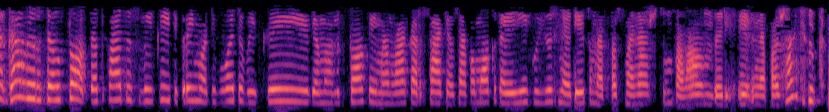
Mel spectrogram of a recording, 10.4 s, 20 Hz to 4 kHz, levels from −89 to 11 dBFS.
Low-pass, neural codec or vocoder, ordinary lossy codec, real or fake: 3.6 kHz; codec, 44.1 kHz, 7.8 kbps, DAC; MP3, 16 kbps; fake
